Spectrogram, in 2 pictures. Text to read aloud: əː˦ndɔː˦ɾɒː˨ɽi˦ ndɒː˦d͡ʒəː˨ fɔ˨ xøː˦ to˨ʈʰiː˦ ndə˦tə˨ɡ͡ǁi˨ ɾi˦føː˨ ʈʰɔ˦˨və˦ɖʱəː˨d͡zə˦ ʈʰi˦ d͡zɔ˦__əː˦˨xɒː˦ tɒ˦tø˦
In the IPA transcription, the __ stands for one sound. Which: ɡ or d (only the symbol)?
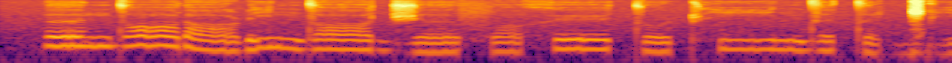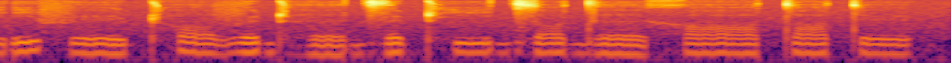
d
